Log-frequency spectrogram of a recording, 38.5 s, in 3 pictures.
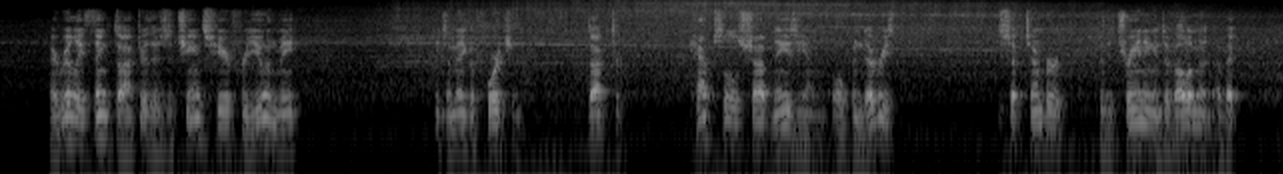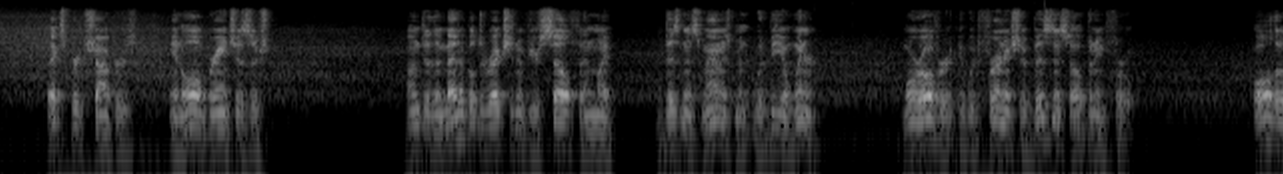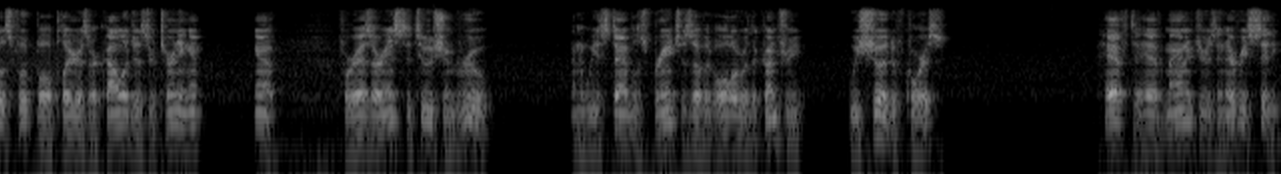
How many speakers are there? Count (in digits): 1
